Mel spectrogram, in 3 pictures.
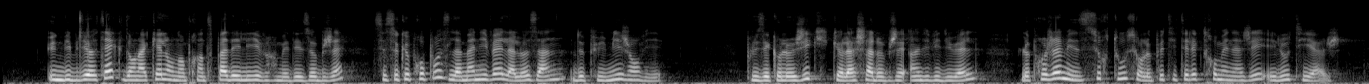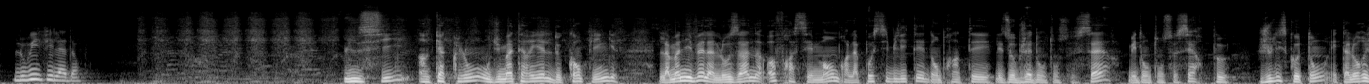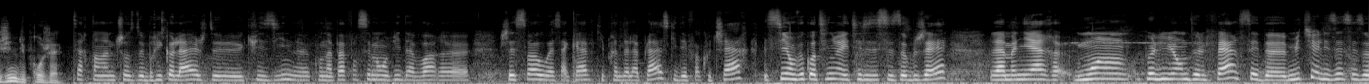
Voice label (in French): sujet actu radio; viladent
